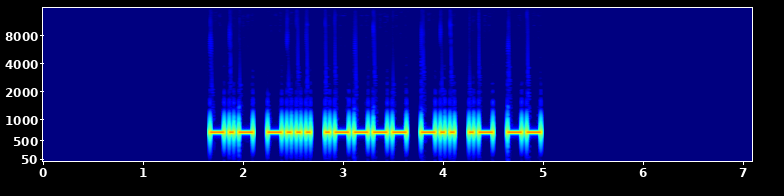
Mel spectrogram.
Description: Morse code, heard as a keyed tone, about 25 wpm, 700 Hz. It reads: KB1DAM
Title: USA Call Signs - 6 Characters - 25wpm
